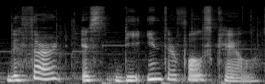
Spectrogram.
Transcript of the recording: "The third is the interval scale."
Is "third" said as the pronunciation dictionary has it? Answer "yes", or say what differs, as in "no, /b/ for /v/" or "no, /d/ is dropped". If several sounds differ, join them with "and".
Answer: yes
